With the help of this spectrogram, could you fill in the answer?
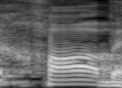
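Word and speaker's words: خواب: नहीं आ सकता अच्छा ये लफ्ज लिखने में है ख्वाब ख व अलिफ बा लेकिन पढ़ने में यह खवाब है व साइलेंट हो जाता है ख्वाब पढ़ा जाता है यह लफ्ज उर्दू में खवाब खवाब नहीं है ख्वाब लिखने में खवाब है तो फिर उन्होंने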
